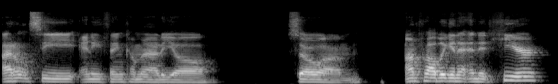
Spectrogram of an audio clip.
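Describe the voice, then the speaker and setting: A young man, leading a relaxed online lesson. He talks in a loose, chatty way, full of fillers, while answering questions from his students. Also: medium pitch, moderate pace. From Texas. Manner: casual, filler-heavy coaching talk. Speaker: speech and debate coach. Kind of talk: online lecture with Q and A.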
